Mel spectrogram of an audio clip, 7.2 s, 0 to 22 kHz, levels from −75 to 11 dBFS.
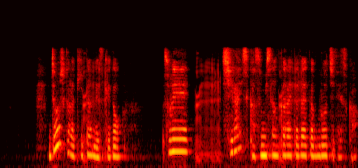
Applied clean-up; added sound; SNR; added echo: neural separator model SepFormer DNS4.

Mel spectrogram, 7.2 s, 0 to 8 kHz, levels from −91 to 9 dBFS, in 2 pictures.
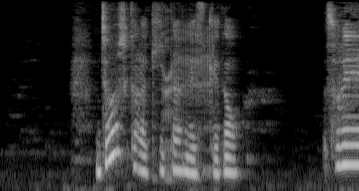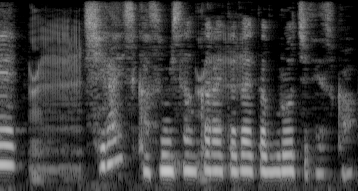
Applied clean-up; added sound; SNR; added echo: classical method WPE with log-MMSE.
